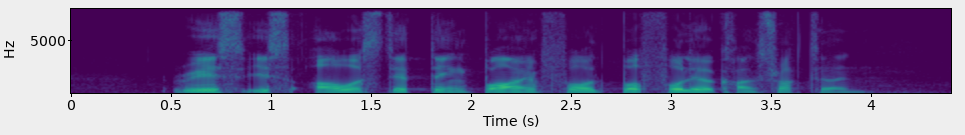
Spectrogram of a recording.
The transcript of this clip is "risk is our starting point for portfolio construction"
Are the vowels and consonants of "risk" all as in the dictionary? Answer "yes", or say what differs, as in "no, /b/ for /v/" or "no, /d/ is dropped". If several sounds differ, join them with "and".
no, /k/ is dropped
